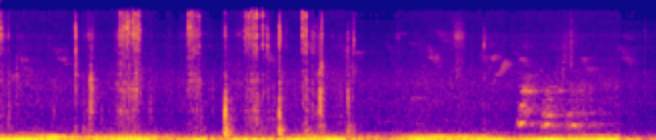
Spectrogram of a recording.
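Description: Scattered metallic clicks and rattles from hands working at the heater hoses in a car's engine bay, over a steady low rumble. A brief high whine comes near the end.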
